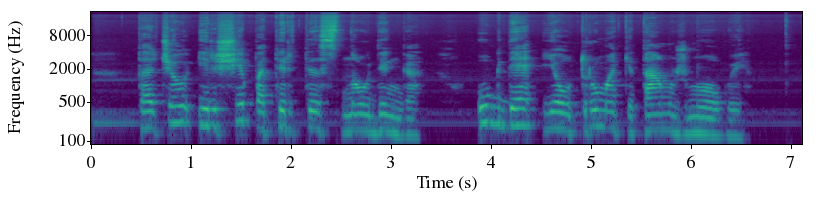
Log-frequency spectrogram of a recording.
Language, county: Lithuanian, Šiauliai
